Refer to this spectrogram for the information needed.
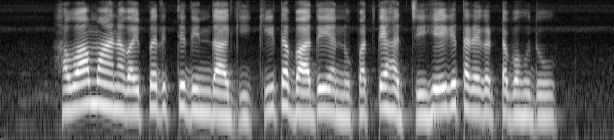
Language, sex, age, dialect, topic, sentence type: Kannada, female, 31-35, Coastal/Dakshin, agriculture, question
